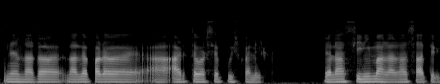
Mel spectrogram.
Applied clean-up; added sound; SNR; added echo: neural diffusion model UNIVERSE++.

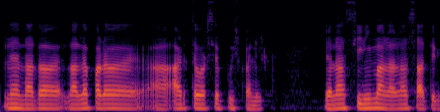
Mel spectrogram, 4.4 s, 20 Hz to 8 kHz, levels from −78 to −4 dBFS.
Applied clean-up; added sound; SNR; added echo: neural mask model Resemble Enhance denoiser.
